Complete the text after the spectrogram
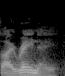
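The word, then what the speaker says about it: Irene (εἰρήνη): It's a Irene, and it's spelled E-I-R-E-N-E, but it's pronounced Irene.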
